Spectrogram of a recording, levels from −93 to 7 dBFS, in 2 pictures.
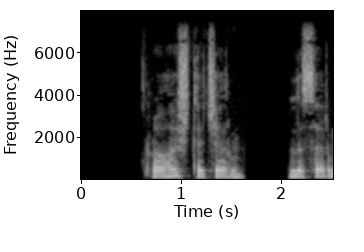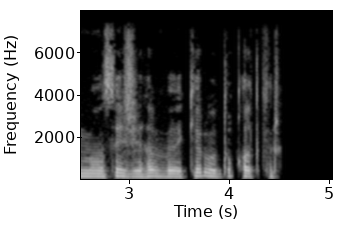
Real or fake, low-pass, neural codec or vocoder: real; 7.2 kHz; none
